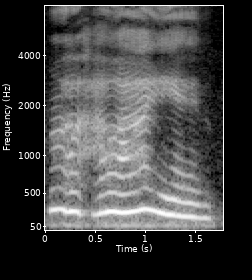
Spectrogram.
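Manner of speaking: high, slow, sugary fake greeting; a sing-song, insincere how are you; fake cheerful greeting. Mocking be-kind people with a fake high cheerful greeting. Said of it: "you're saying to people".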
